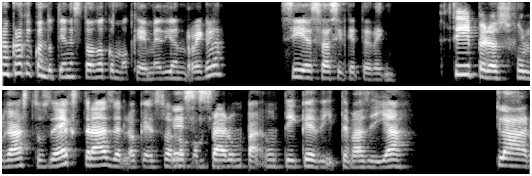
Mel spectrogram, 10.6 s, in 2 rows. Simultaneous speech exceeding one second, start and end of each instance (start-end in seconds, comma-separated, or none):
none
